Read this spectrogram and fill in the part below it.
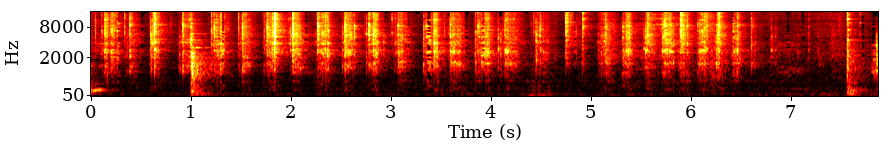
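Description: A pepper mill grinds with quick clicking.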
